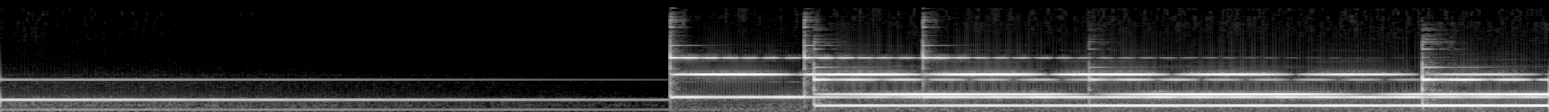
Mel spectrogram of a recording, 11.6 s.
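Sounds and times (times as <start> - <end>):
pentatonic bell melody: 2.6 - 11.6.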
